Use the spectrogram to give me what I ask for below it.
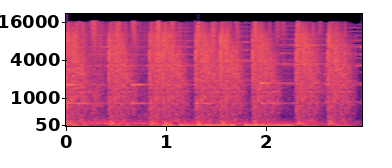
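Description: Heavy gunfire from armed men fills the scene as a loud, sustained volley of shots. Rapid bursts repeat in a rough rhythm, with brief dips between volleys, and no voices are heard.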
